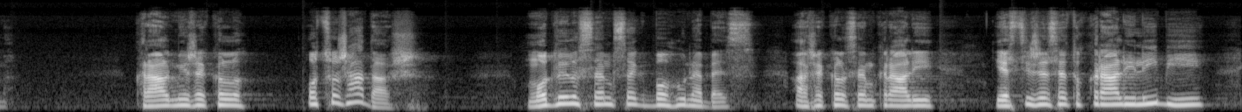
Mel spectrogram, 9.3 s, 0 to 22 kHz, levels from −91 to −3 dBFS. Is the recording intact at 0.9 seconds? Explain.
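Yes, the speech at 0.9 seconds is intact, with no dropout, click, distortion or other fault to be heard at that point.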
